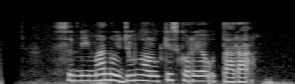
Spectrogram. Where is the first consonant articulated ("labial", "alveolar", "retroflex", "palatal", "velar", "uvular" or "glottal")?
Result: alveolar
